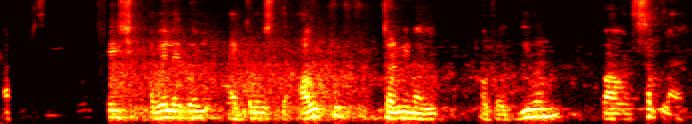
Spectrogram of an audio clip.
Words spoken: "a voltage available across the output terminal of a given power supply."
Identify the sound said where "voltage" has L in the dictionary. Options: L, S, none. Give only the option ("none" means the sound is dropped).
none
